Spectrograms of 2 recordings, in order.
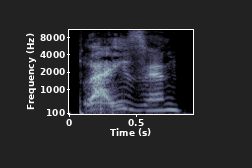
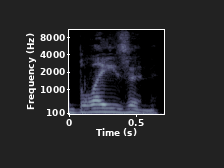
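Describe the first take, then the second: First: It is said with strong, forceful emphasis. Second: It is said plainly, without extra force.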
